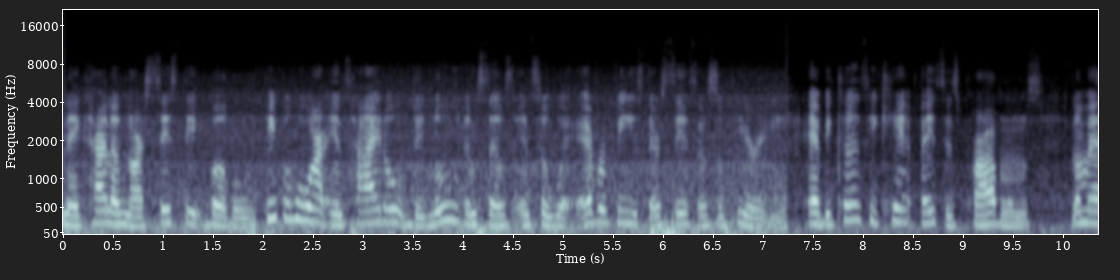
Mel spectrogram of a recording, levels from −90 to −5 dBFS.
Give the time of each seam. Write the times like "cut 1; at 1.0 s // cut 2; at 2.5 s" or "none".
cut 1; at 1.9 s // cut 2; at 7.2 s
